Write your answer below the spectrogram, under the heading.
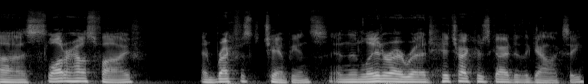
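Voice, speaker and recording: In a very clean recording with a silent background, a man with an American accent talks in a plain, everyday voice at medium pitch, moderate pace and with ordinary pitch variation. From Indiana, US Midwest. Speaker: author. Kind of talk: casual radio interview. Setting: studio.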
